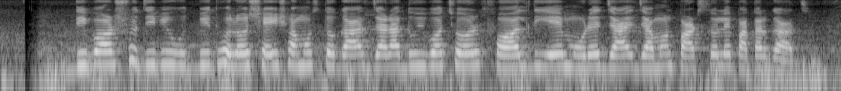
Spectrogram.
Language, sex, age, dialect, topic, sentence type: Bengali, female, 25-30, Standard Colloquial, agriculture, statement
